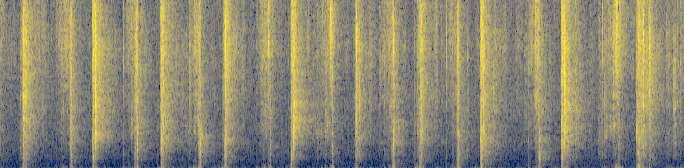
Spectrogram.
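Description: Tarot cards being shuffled over and over in a steady, even rhythm, with many crisp riffling bursts of similar loudness following one another with no talk.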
